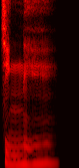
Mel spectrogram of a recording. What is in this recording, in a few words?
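"jing1 li4", Mandarin Chinese; HSK4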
